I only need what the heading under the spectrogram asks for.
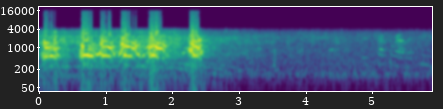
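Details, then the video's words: Dog Nikki barking at a weed wacker: four or five quick, loud barks packed into the first two and a half seconds, then quiet background with faint distant sounds. "Nikki Barking at the Weed Wacker"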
